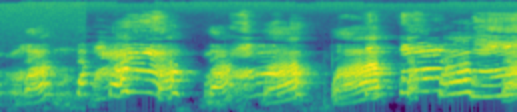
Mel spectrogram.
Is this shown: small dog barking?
no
